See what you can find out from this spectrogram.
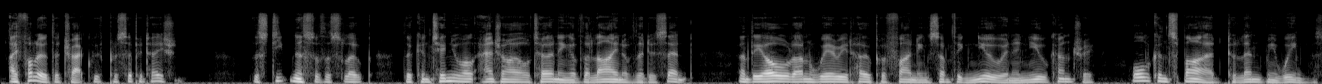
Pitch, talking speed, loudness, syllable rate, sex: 115 Hz, 180 wpm, -19 LUFS, 5.5 syllables/s, male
